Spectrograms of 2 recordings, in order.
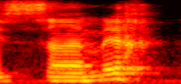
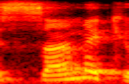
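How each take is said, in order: First: "samer" ending in r, no k; name the variant "samer" with final r; samer pronunciation. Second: "samek" ending in a hard k; name the variant "samek" with final k; samek pronunciation. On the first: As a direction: say "samer", closing on an r sound. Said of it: "outros chamam de samer". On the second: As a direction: say "samek", closing on a k sound. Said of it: "Alguns chamam de samek". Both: Shown as a demonstration.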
